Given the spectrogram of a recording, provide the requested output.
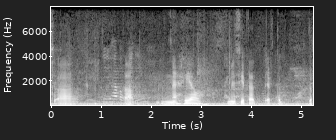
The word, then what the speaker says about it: Mehiel: Mehiel. Let me see if the pronunciation is correct, or at least according to this book. Mehiel.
